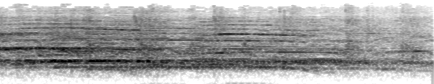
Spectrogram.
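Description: A large crowd cheers and applauds steadily, a dense wash of clapping and shouts with a few high whoops rising above it, sustained without pause from start to finish.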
